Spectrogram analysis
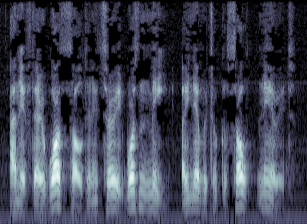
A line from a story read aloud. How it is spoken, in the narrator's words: she blurted out, unexpectedly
